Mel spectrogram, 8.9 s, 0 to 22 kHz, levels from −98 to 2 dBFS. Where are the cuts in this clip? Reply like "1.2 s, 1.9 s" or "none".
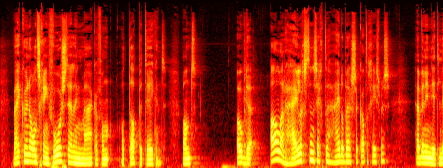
none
